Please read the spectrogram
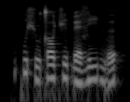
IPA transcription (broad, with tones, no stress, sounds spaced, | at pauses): kʷ ə˦ ʃ u˨ t ɔ˧ t͡ʃ ɨ˧ ɓ ɛ˨ z iː˧ b ə˨˦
